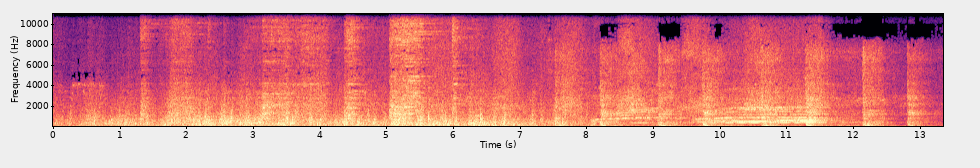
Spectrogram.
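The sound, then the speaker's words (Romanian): A locomotive-hauled train slows on its rails with a steady, loud rumble and clatter of wheels, giving way in the later part to high, sustained squealing tones as it brakes. “Ai, parte de o locomotivă frumoasă.”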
